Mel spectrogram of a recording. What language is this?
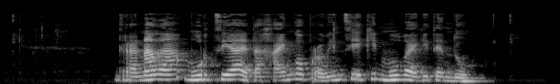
Basque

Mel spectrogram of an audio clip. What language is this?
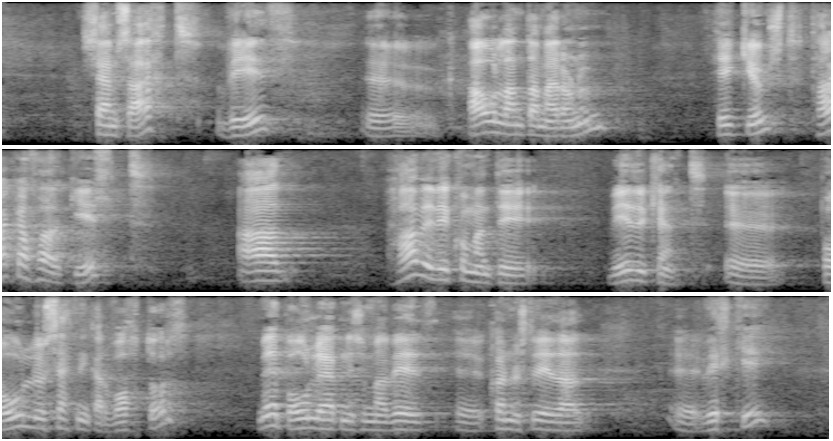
Icelandic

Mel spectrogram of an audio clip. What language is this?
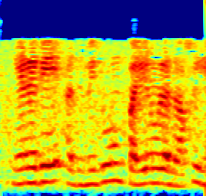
Tamil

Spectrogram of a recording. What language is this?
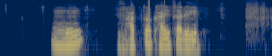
Odia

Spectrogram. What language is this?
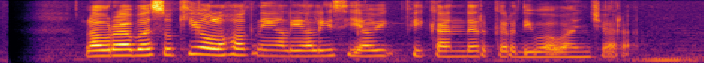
Sundanese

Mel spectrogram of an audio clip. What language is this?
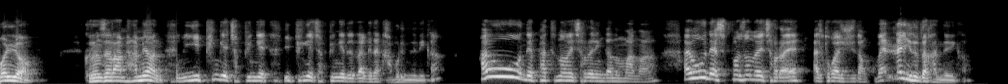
Korean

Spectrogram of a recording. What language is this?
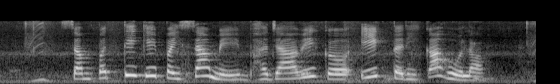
Bhojpuri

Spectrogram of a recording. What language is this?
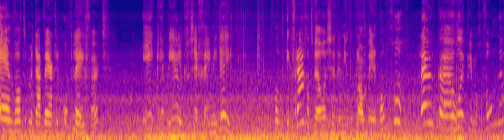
Dutch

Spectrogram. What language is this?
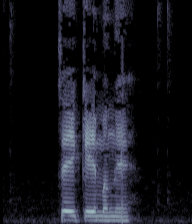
Min Nan Chinese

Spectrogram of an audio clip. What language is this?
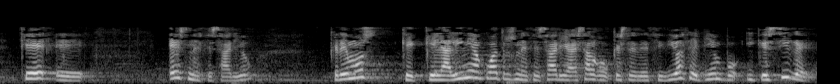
Spanish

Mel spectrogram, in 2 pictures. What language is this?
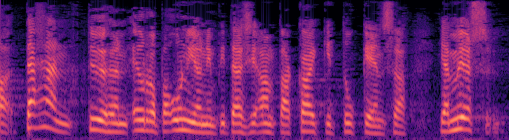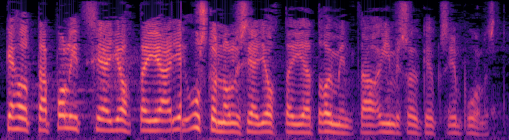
Finnish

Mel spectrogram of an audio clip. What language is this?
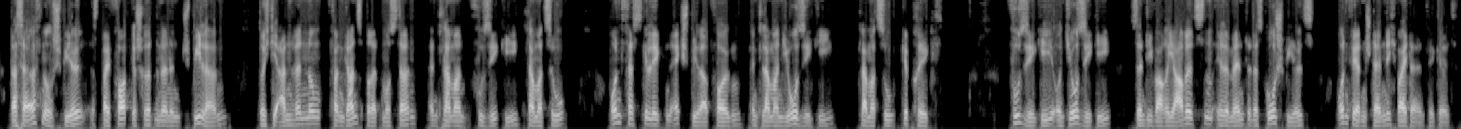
German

